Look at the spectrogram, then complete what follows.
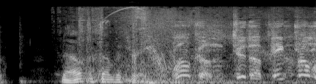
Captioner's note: zooming tones; automated Voice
